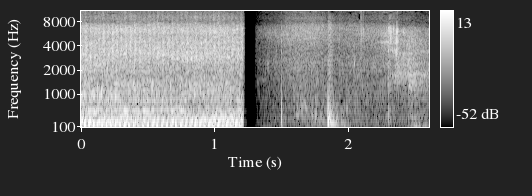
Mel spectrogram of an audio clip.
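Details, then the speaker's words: Škoda 1.4 MPI turbo after rebuild: about a second of smooth normal idle with no hunting; earlier high idle likely from disconnected hose, but starting remains intermittent, suspected misangled sensor on gearbox. "Tak voľnobeh normálny, tak ako má byť."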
